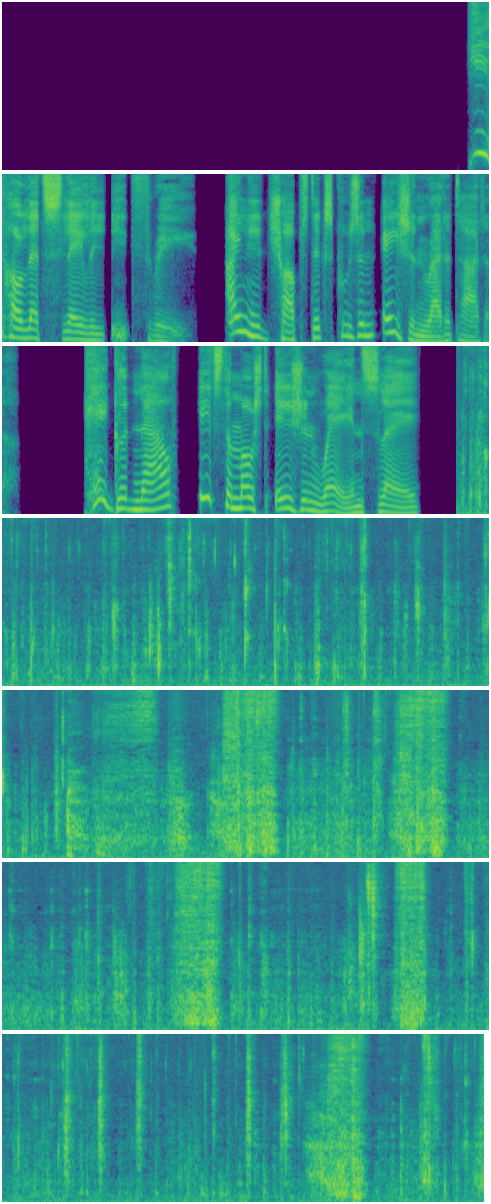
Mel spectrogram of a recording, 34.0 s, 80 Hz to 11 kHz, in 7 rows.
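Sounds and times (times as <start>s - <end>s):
chewing and mouth clicks: 14.3s - 20.9s, 21.5s - 34.0s
food crunching: 14.3s - 34.0s.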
